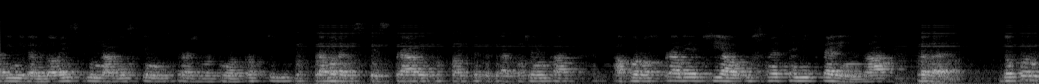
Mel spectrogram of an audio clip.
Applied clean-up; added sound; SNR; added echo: neural separator model SepFormer DNS4.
